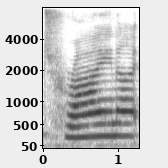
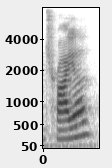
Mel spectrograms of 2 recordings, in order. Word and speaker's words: tryna: I'm tryna improve my pronunciation. You can't say I'm trya, I'm trya. It doesn't feel and sound as smooth.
